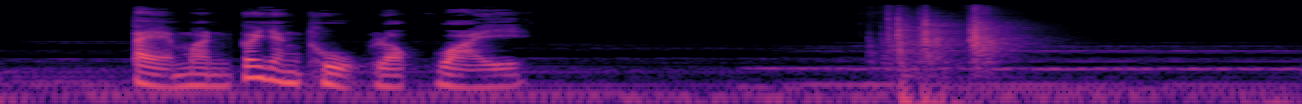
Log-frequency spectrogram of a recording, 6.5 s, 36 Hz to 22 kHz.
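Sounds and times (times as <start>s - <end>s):
steady low droning background: 0.0s - 6.5s
speech: 0.7s - 2.7s
door opening with clunking and scraping swing: 4.3s - 5.5s.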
